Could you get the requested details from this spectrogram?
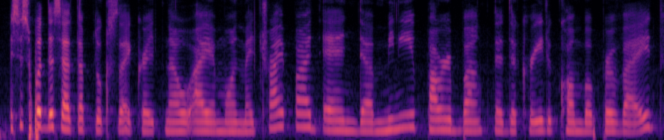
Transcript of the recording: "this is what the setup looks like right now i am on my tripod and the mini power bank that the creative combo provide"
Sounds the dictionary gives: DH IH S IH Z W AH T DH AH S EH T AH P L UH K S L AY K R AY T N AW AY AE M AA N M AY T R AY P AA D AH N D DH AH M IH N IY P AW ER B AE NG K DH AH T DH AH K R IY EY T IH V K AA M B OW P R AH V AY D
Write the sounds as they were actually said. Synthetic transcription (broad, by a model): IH S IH S W AH T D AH S EH T AH P L UH K S L AY K R AY T N AW AY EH M AA N M AY T R AY P AA D AH N D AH M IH N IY P AW ER B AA NG K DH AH T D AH K R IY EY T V K AA M B OW P R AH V AY D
